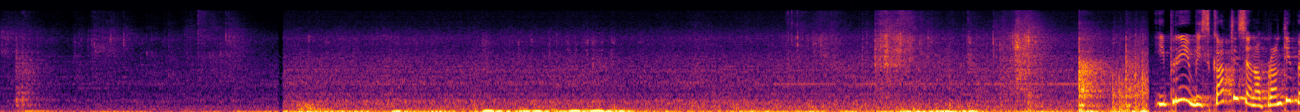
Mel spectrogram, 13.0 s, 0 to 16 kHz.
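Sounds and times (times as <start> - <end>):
low rumble: 2.8 - 8.6
baking parchment rustling: 7.8 - 10.6.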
